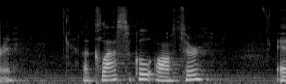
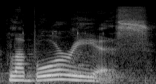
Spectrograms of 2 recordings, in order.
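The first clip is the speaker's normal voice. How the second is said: drawn out; much slower than usual. Shown as a demonstration. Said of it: "teacher drawing out vocabulary word".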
